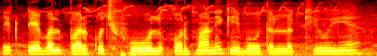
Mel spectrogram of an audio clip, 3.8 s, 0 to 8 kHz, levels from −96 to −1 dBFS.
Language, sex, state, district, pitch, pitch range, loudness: Hindi, male, Uttar Pradesh, Saharanpur, 145 Hz, 140-155 Hz, -16 LUFS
